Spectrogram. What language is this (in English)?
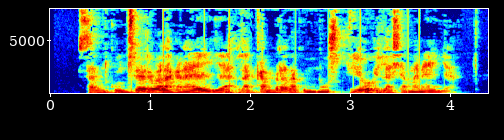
Catalan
